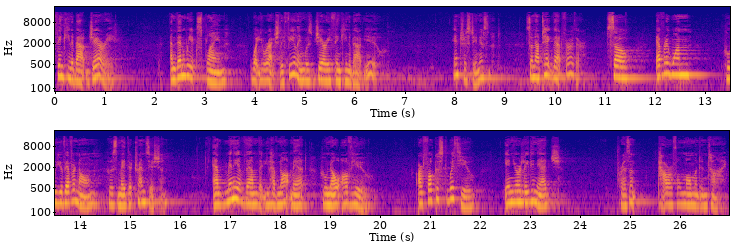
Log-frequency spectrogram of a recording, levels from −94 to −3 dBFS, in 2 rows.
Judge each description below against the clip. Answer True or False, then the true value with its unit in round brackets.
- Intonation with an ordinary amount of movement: True (4.5 semitones)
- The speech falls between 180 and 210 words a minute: False (135 wpm)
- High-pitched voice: False (175 Hz)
